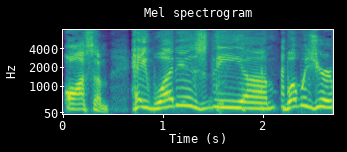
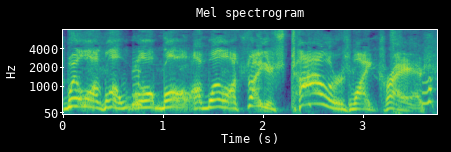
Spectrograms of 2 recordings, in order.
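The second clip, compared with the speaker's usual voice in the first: cartoon rooster voice, pitched higher; 2 semitones higher than usual. Teasing about Tyler, speaker does a Foghorn Leghorn voice. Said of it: "That sounds like Foghorn Leghorn".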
